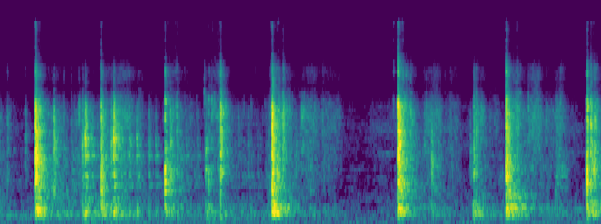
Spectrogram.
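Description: Chopsticks knocking and clicking against a stainless steel pot as raw veal is turned and mixed in its marinade: about ten irregular sharp knocks, with soft wet rustling between them.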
